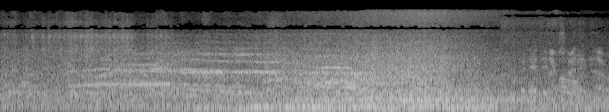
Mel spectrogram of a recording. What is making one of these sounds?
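A roller coaster train rumbles and roars along a track.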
